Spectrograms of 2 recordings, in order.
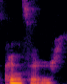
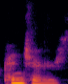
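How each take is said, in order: First: The middle consonant is an 's' sound. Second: The middle consonant is a 'ch' sound. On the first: The speaker calls it right. "it's pincers" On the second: The speaker calls it wrong. "It's not pinchers"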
